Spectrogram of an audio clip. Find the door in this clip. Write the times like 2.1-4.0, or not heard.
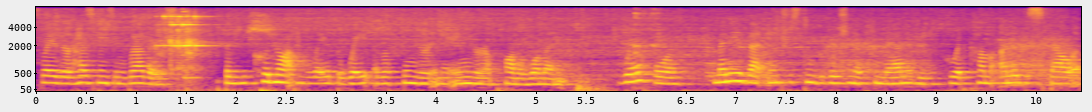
5.3-5.8.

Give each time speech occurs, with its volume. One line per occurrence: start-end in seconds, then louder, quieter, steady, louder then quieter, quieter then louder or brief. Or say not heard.
0.0-10.4 steady.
